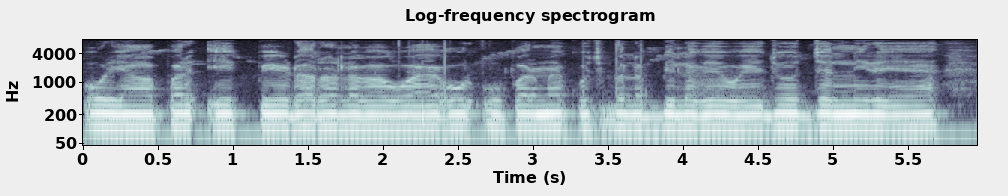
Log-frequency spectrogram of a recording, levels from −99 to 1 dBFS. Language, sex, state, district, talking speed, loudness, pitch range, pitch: Hindi, male, Uttar Pradesh, Shamli, 220 wpm, -13 LUFS, 100-105 Hz, 105 Hz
